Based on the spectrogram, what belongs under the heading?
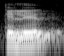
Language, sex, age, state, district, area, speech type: Maithili, male, 45-60, Bihar, Madhubani, rural, spontaneous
